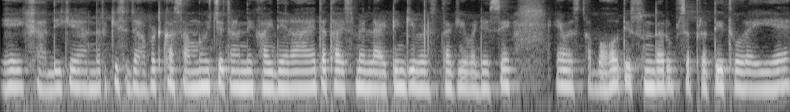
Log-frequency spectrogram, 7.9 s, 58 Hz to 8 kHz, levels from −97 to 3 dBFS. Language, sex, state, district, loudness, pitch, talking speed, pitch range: Hindi, female, Uttar Pradesh, Jyotiba Phule Nagar, -20 LUFS, 180 Hz, 240 wpm, 175-185 Hz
